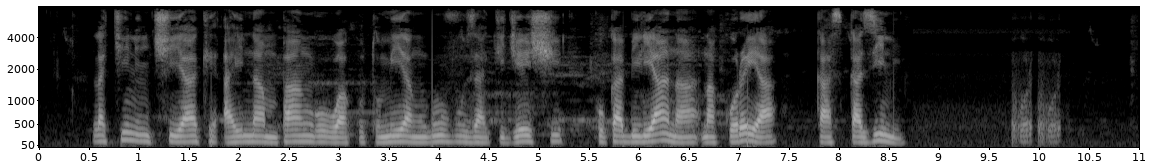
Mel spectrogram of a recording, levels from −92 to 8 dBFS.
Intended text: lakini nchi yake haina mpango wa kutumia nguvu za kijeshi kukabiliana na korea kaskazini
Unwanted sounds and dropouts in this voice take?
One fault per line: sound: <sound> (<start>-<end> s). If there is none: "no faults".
sound: laugh (9.7-10.2 s)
